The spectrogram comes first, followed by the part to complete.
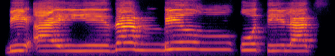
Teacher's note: Dzambil itu nun sukun ketemu ba, iklab ya. Jadi nunnya berubah menjadi mim.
